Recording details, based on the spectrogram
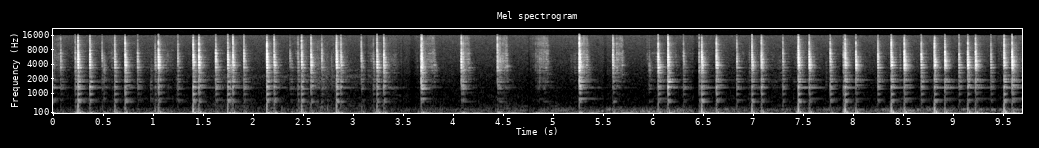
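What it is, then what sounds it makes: Aluminium drink can. Fingernails tap rapidly on a slim, hollow aluminium Coca-Cola Cherry can lying on a tablecloth. The result is a fast, steady stream of short, dry clicks with a faint bright metallic ring over a soft low thud.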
